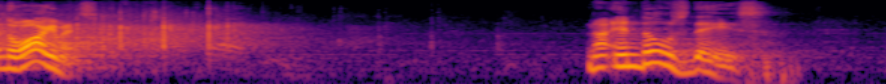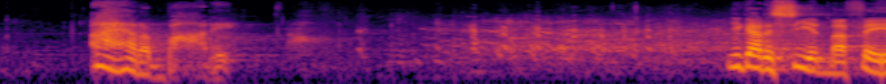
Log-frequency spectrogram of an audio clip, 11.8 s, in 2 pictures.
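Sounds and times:
speech: 0.0 - 0.8, 4.0 - 5.3, 6.6 - 7.6, 10.8 - 11.8
audience hand clapping: 0.0 - 3.0
laughter: 8.3 - 11.4.

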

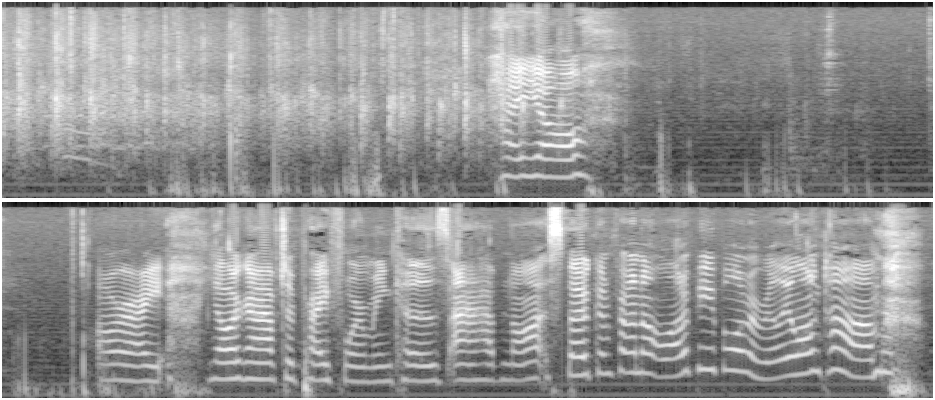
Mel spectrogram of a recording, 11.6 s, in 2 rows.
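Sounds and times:
church congregation applauding to welcome a speaker: 0.0 - 3.6
speech: 3.2 - 3.8, 6.4 - 11.6.

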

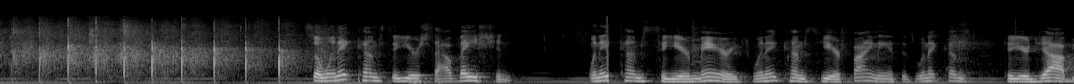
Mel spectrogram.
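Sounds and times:
church congregation clapping hands for the Lord: 0.0 - 3.4
speech: 3.1 - 5.2, 5.9 - 10.7.

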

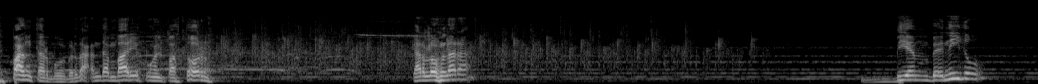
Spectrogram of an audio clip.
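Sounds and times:
speech: 0.1 - 2.5, 4.1 - 4.9, 9.0 - 9.9
audience applauding: 1.1 - 7.7.

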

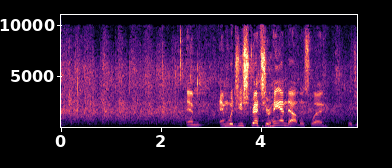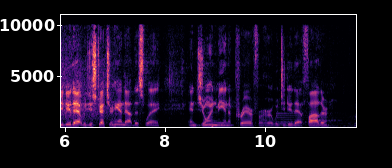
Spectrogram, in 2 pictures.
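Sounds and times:
church congregation applauding: 0.0 - 7.6
speech: 2.5 - 11.4.

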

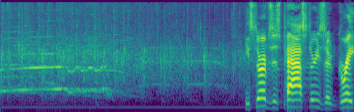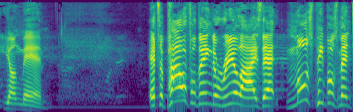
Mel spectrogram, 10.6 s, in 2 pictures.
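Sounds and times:
audience hand clapping applause: 0.0 - 3.8
speech: 3.7 - 6.1, 7.6 - 10.5.

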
